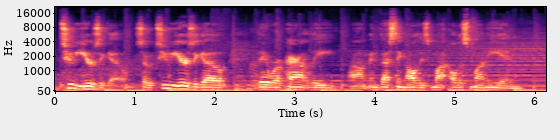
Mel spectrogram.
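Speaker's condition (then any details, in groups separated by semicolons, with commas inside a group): No condition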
